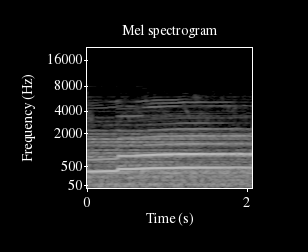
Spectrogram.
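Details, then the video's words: A wolf gives a long, smooth howl that jumps up in pitch early, then holds a steady tone; wolves howl rather than bark. "wolves don't bark they howl"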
